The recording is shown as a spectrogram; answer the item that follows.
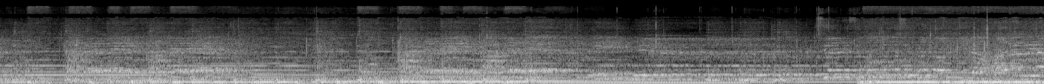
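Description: Live worship music: a congregation singing a praise song together with a band. Held bass notes run underneath, changing pitch about halfway through and dropping out briefly near the end.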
